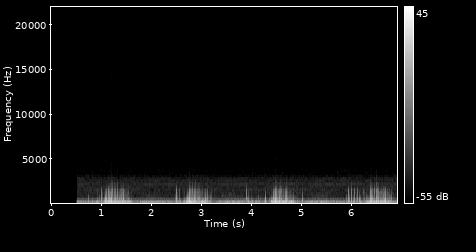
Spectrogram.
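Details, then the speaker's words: Educational lesson on lung auscultation (pneumonia/respiratory exam teaching): breath sounds with brief popping crackles through both inspiration and expiration, moist rales. "lesson 4 inspiration and expiration crackles or most rails"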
